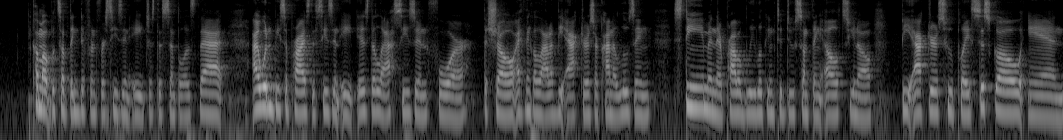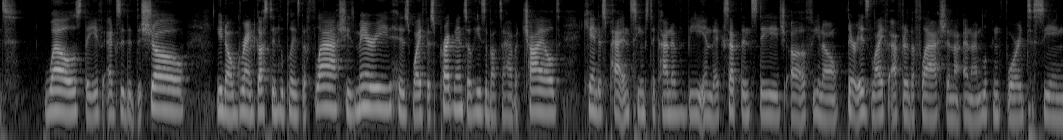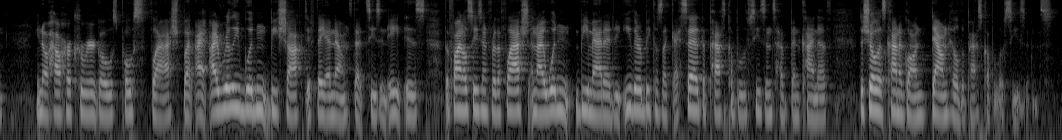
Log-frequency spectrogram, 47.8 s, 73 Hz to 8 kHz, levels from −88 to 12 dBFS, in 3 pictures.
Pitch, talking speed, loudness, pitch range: 175 Hz, 210 wpm, -36 LUFS, 165-190 Hz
